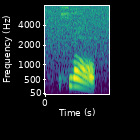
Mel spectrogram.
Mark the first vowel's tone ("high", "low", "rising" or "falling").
falling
